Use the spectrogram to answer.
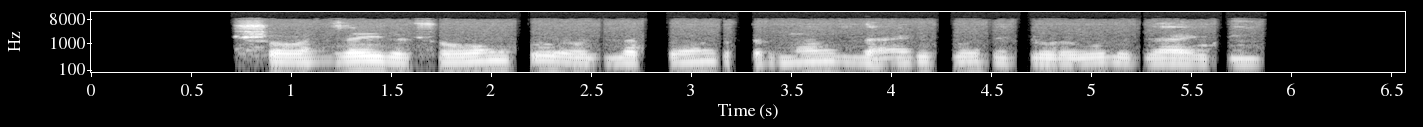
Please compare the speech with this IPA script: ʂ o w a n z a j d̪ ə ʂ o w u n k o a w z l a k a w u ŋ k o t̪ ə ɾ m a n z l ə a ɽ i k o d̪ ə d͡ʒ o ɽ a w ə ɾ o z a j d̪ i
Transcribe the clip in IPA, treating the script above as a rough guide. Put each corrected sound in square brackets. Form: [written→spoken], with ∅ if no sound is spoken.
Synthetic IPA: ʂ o w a n z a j d̪ ə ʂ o w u [n→ŋ] k o a w z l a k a w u ŋ k o t̪ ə ɾ m a n z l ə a ɽ i k o d̪ ə d͡ʒ o ɽ a w ə [ɾ→l] o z [a→ɑ] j d̪ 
